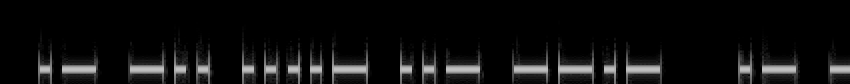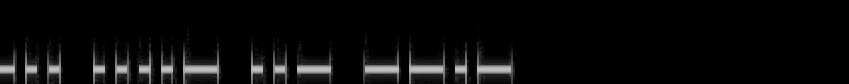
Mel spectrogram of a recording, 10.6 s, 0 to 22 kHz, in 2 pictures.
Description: Morse code, heard as a keyed tone, about 17 wpm, 700 Hz. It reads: AD4UQ AD4UQ
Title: USA Call Signs Repeated 3x 17wpm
